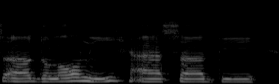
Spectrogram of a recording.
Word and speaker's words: Delaunay: the word uh but the name is Russian and the spelling looks French but since it is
